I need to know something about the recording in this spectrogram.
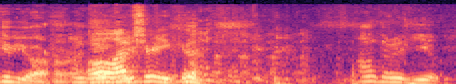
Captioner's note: laughter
